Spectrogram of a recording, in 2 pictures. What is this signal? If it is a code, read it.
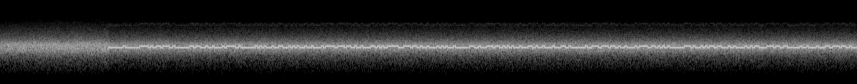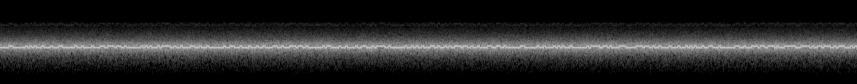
RTTY (45.45 baud, 170 Hz shift), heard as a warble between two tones, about 2200 Hz centre, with radio static and a narrow filter. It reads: L3YWY3 45 6P YU7A 34HSCKB V7 VYQV7 YE0WQ0 B23JUJ 8V6EGM 162P HT …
